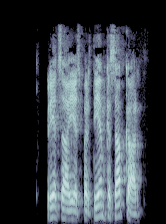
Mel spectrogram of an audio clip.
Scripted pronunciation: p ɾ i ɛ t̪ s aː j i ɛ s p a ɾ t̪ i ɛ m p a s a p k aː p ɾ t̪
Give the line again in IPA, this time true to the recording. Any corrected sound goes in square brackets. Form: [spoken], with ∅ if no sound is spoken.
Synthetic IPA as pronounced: p ɾ i ɛ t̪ s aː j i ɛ s p a ɾ t̪ i ɛ m [k] a s a p k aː [∅] ɾ t̪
